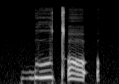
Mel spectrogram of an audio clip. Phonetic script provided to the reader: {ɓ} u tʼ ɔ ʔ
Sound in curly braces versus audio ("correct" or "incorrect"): correct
